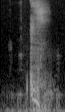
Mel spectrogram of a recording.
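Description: A single sharp human sneeze bursts out about halfway through, close and loud, after a quiet room-tone lead-in, then trails off into breathy noise.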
